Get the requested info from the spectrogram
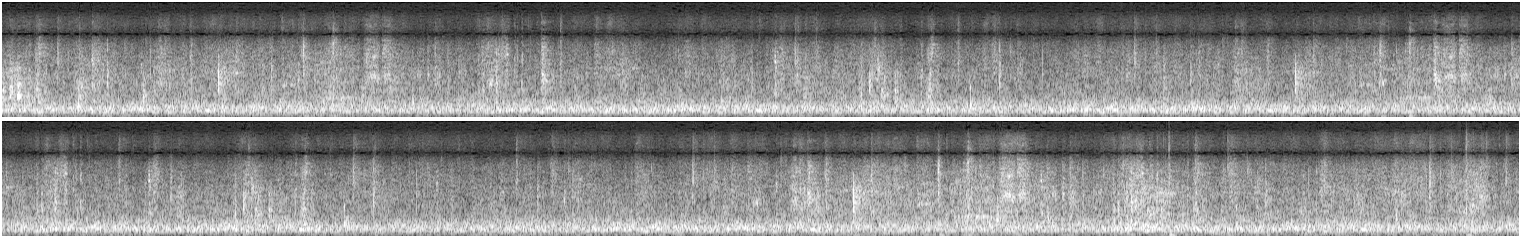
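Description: A crowd of people walking together, a steady dense patter of many footsteps with no one speaking.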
